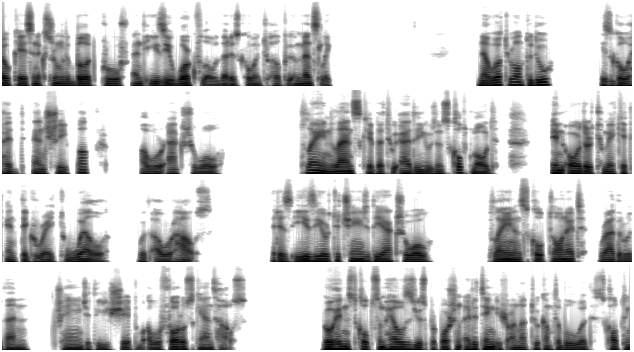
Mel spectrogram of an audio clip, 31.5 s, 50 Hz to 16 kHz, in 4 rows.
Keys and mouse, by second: 0.8-2.3 typing, 1.4 click, 3.0 Return, 4.1 g, 4.2 y, 4.5 x, 5.4 shift+click, 6.2 click, 6.4 g, 6.5 z, 7.7-8.6 typing, 8.8 Return, 10.0 click, 10.6 r, 10.7 z, 11.5-11.9 right drag, 11.9 middle click, 12.1 right click, 12.5 ctrl+a, 13.6-13.9 drag, 14.1 z, 15.2 click, 15.5 f, 15.9-18.0 drag, 18.2 KP_0, 19.1 click, 19.1 middle click, 19.4 click, 19.6 click, 20.4 click, 20.5 click, 20.7 KP_0, 21.1 click, 21.4 click, 21.6 click, 21.8 middle click, 22.1 click, 22.5-23.8 drag, 23.8 KP_0, 24.4 click, 24.7 click, 26.3 click, 26.6 click, 27.1 click, 27.9 click, 28.1 click, 28.4 middle click, 28.8 middle click, 30.4 KP_0.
